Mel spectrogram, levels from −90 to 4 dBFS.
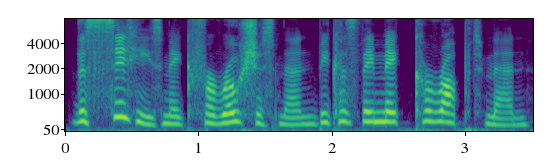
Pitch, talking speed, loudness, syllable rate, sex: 230 Hz, 170 wpm, -18 LUFS, 4.7 syllables/s, female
